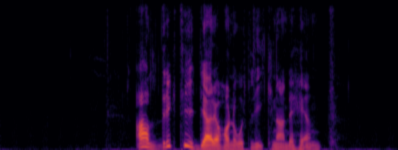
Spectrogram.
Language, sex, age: Swedish, female, 63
